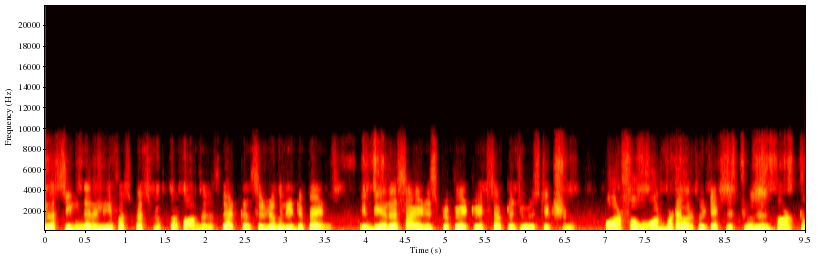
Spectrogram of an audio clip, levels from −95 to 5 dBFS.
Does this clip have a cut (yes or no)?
no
